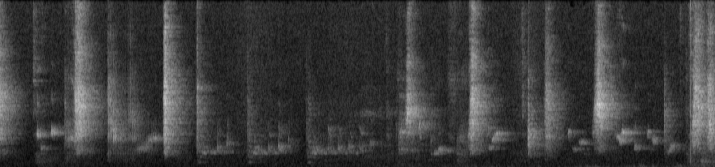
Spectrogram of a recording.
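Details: Indoor budgerigar pair in a lively exchange: rapid scratchy warbling broken by bright, piercing chirps roughly every second, with a stretch of softer burbling notes in the middle.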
